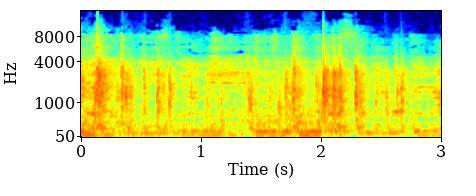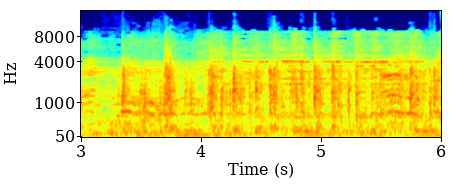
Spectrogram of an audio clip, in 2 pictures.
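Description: Mexican folk dance music played loud over a sound system with a pulsing bass beat, and the dancers' zapateado heel-and-toe stamping tapping sharply on the stage through it.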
